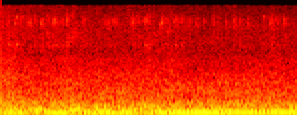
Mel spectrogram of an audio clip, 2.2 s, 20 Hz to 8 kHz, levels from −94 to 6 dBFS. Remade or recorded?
recorded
